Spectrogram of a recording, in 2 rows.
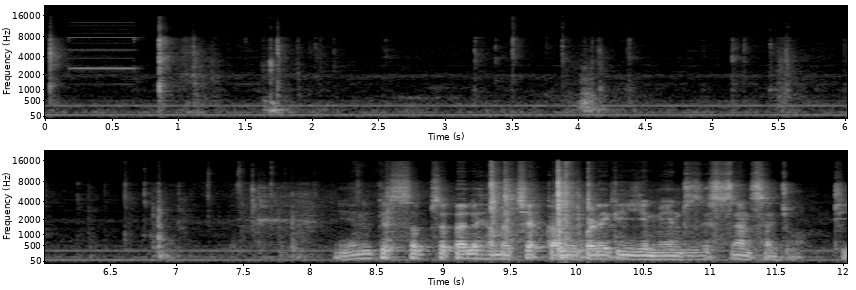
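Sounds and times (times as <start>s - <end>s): multimeter continuity beep: 0.0s - 0.8s.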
